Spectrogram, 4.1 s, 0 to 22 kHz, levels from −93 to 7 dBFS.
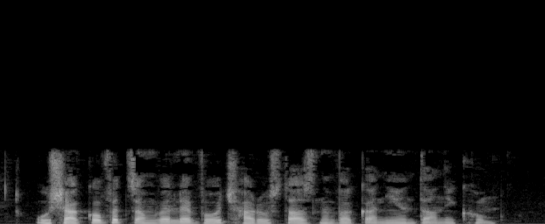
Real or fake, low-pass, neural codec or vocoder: real; 7.2 kHz; none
